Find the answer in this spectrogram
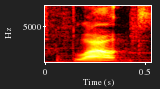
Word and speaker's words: Blount: How are you pronouncing that county? Blunt. Blunt county. Blunt. Blunt county. Blunt. Is the O silent?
